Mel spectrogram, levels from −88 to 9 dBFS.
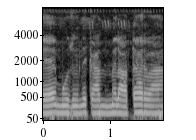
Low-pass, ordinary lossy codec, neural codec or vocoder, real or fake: none; none; none; real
